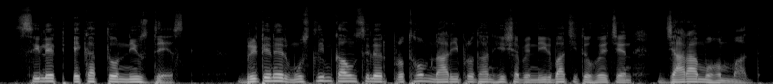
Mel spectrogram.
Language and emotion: Bengali, neutral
